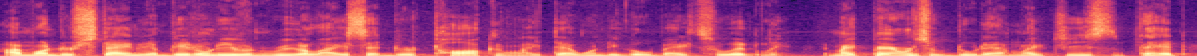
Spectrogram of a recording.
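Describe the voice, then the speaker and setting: Deep, husky, fast-talking middle-aged man. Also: very animated, darkish tone. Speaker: guest. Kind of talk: casual studio chat.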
